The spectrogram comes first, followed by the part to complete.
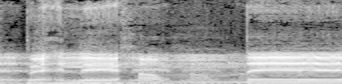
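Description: Male voice singing a naat in a slow melodic line. There is a brief break near the start, then a few short sliding notes, then a long held note from about halfway.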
